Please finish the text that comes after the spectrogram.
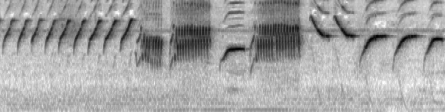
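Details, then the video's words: Singing canary giving a varied phrase: quick series of falling whistled notes, then harsh buzzy squawking bursts, followed by rising and falling clear whistles; faint low hum in the background. "Burung kenari gacor"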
